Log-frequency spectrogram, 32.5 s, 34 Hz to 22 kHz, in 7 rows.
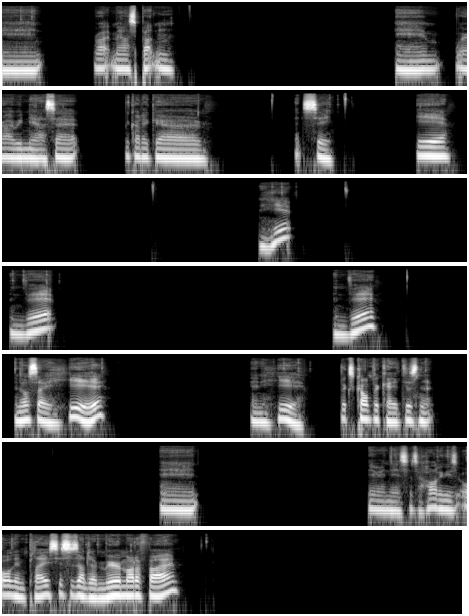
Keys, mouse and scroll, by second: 22.8-32.4 shift+middle drag.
